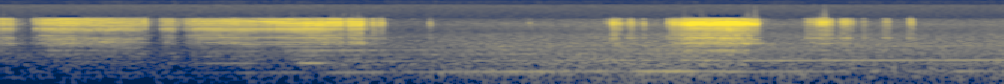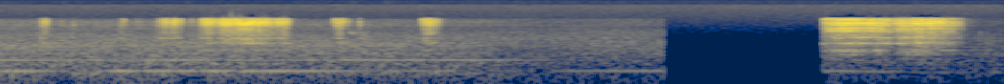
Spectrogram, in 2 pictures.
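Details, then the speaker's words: Arctic desktop fan that stopped working after about two months of near-daily use. It runs with a steady hum and a buzzy intermittent rattle; it seems to be hitting the grill or something, not confirmed. "yeah it sounds like it's hitting the grill or something so it shouldn't sound like that"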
